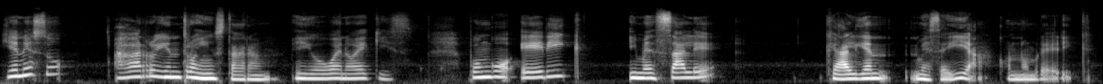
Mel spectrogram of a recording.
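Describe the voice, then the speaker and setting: A Uruguayan woman co-hosts a casual chat and tells her testimony with lively energy, voicing her own thoughts as she goes. Her voice has a gravelly fry running through it at a middling pitch. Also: unhurried. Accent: Uruguayan Spanish. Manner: animated, acts out her own inner dialogue. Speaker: co-host.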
